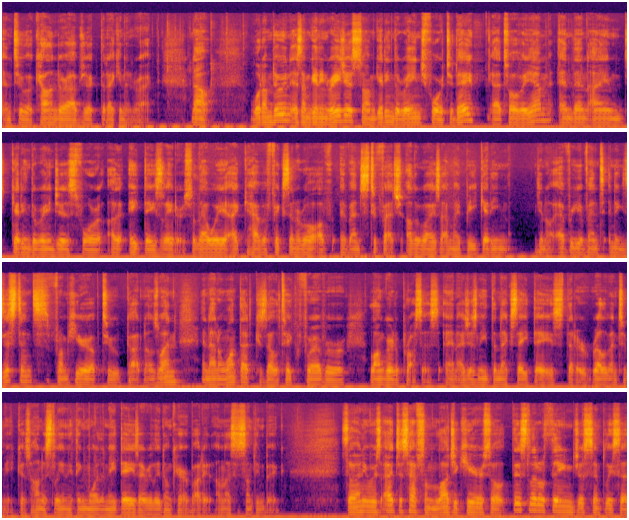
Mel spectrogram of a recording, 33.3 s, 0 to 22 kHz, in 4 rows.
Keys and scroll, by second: 2.2 ctrl+n, 2.4 ctrl+n, 2.8 alt+m, 3.1 ctrl+space, 3.3 ctrl+e, 4.3 ctrl+g, 6.3 ctrl+n, 7.3 ctrl+a, 7.5 ctrl+space, 7.6 ctrl+e, 8.4 ctrl+g, 26.2 ctrl+n, 26.3 ctrl+n, 26.6 ctrl+a, 29.8 ctrl+space, 29.9 ctrl+e, 30.6 ctrl+n, 30.8 ctrl+n, 31.4-32.3 ctrl+n, 32.7 ctrl+p, 33.0 ctrl+e.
